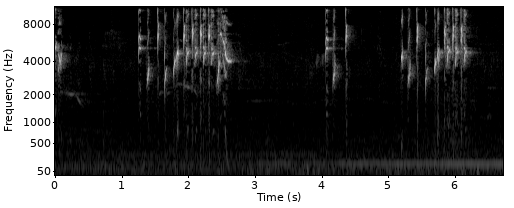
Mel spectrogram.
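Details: Wild-caught European goldfinch singing: three phrases of rapid, liquid, high-pitched twittering notes, each lasting about a second, separated by short silences, with a faint steady low hum underneath.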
